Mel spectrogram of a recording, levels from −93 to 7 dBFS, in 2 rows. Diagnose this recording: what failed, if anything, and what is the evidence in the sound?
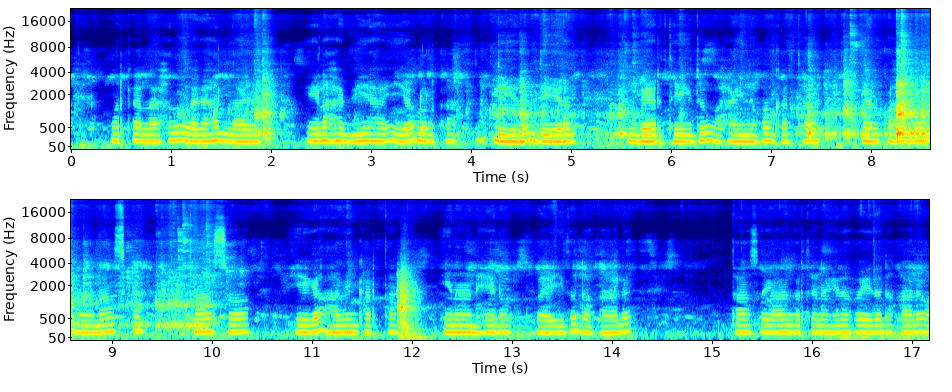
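Nothing failed: no stage in the chain leaves audible evidence of a fault anywhere in the speech.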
